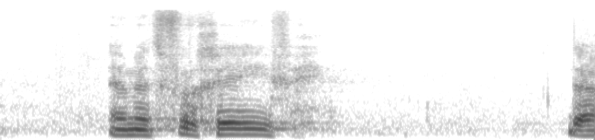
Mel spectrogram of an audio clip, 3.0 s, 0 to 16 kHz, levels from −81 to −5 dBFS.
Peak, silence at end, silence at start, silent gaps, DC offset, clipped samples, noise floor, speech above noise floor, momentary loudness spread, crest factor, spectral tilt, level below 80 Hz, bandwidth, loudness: -20 dBFS; 0 s; 0.55 s; none; under 0.1%; under 0.1%; -65 dBFS; 33 dB; 15 LU; 18 dB; -5.5 dB/octave; -86 dBFS; 12.5 kHz; -34 LUFS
